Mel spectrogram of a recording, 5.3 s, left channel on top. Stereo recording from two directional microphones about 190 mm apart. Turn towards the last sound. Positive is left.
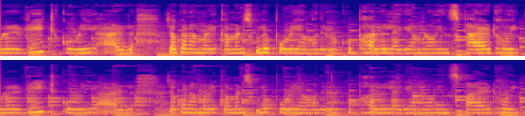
turn(degrees=30)  # may be behind; listen again after turning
